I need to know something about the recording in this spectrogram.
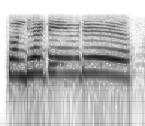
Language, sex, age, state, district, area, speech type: Odia, female, 18-30, Odisha, Sambalpur, rural, conversation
